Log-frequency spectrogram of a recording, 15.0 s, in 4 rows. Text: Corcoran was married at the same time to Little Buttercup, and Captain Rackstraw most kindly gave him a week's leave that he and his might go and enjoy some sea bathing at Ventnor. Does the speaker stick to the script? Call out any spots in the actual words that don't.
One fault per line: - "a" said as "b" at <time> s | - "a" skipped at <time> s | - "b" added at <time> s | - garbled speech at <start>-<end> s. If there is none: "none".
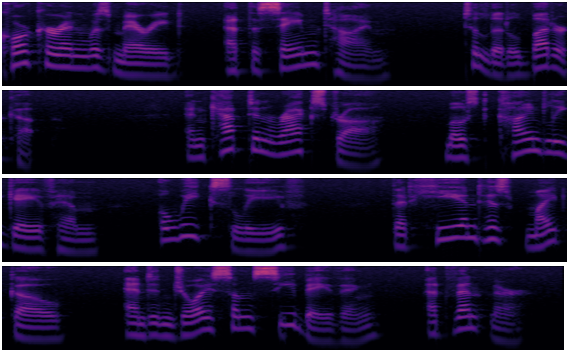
none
